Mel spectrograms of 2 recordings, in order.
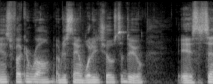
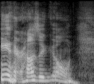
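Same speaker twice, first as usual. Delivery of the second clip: cheery, high-pitched cartoon critter voice; 9 semitones higher than usual. Picturing Zinch walking up to greet someone, as a cheery cartoon beaver. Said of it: "I'm imagining that's how Zinch is appearing".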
